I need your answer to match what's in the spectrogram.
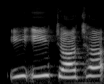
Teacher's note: ई, चा, छा इत्यादि का उच्चारण तालव्य से होता है।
